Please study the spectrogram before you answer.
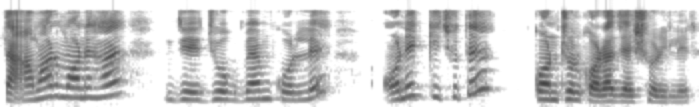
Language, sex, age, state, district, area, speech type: Bengali, female, 30-45, West Bengal, Darjeeling, urban, spontaneous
